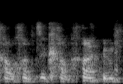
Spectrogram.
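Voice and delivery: crying, tearful pleading voice. Retelling a call home to mum on arriving abroad: imitating own past crying. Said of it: "I rang my mum crying".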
